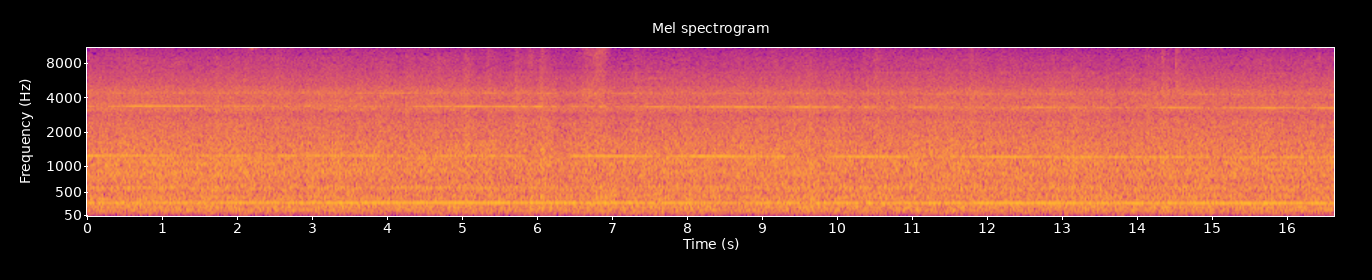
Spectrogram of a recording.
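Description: An electric train runs at speed, its steady rumble and hum heard from inside a carriage.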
